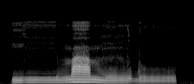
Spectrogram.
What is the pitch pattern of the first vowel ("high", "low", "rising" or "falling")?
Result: low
